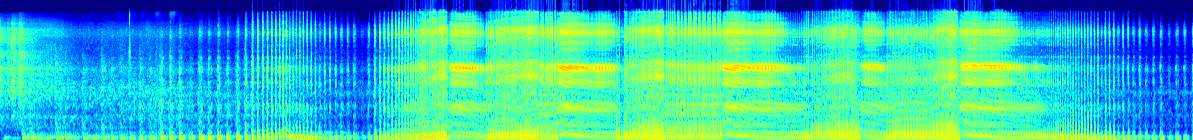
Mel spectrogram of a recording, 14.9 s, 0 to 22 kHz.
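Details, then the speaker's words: Second-hand Discover 135 after full engine rebuild with original camshaft and valve guide work, silencer unmodified, not yet run in; revs rise and fall cleanly with a crisp, even exhaust beat and no knocking, expected smoother after tappet adjustment at 2,000–3,000 km; normal running. "বাইকটা free হয়ে গেলে আরও smooth sound হবে।"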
